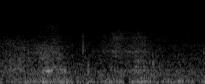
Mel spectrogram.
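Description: Engine of an approaching wooden harbour passenger boat, running with a steady low hum as it comes in towards the pier.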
